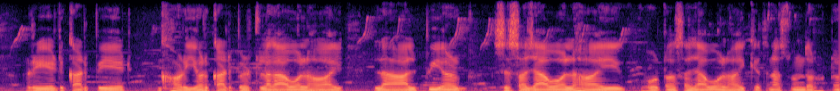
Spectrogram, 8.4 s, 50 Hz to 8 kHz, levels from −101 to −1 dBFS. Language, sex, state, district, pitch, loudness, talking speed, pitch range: Bajjika, male, Bihar, Vaishali, 115 Hz, -25 LUFS, 120 wpm, 110-120 Hz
